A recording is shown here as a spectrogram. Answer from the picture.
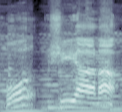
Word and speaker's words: ஓசன்னா: ஓசன்னா இது எபிரேய வார்த்தை என்று நான் ஏற்கனவே சொன்னேன். எபிரதேய மொழியில் அதன் சரியான உச்சரிப்பு ஓசியானா ஓசியானா என்று சொல்லப்படுகிறது.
